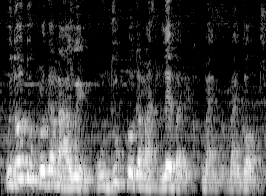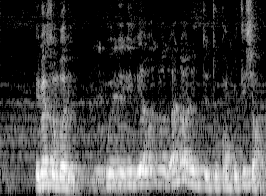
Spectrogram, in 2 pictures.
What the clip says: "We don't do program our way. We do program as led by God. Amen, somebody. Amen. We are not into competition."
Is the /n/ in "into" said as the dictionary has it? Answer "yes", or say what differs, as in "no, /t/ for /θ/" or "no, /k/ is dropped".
no, /n/ is dropped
